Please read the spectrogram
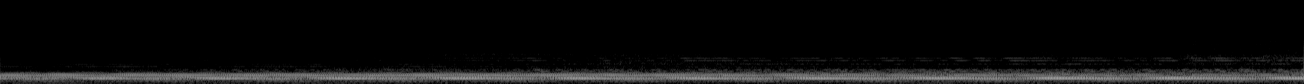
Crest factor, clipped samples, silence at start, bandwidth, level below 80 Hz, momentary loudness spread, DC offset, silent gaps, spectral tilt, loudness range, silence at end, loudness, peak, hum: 12 dB; under 0.1%; 0 s; 3.2 kHz; -68 dBFS; 4 LU; under 0.1%; none; -10 dB/octave; 2 LU; 0 s; -36 LUFS; -24 dBFS; none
